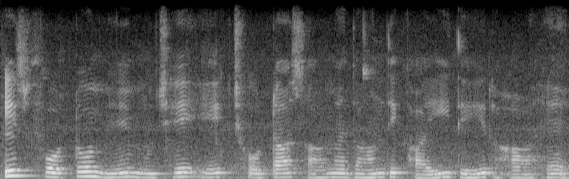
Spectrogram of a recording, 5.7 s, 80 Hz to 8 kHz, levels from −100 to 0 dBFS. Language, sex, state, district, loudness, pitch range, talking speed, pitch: Hindi, female, Madhya Pradesh, Katni, -21 LUFS, 165-190 Hz, 125 wpm, 180 Hz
